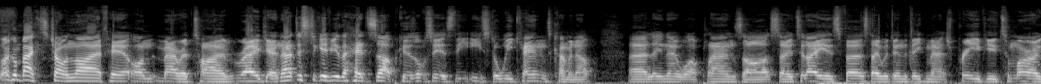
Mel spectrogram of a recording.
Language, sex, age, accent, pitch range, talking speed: English, male, 20-39, British, 120-145 Hz, 255 wpm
